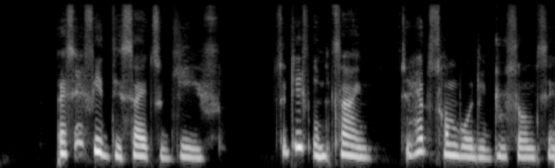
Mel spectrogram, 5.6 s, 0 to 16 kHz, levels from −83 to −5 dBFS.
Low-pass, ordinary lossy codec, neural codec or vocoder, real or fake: 14.4 kHz; none; codec, 32 kHz, 1.9 kbps, SNAC; fake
